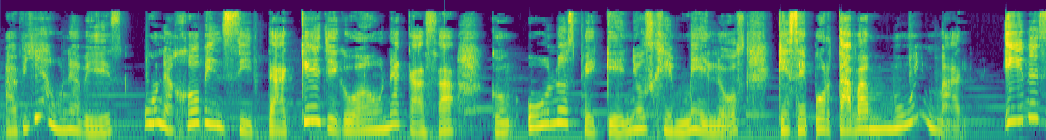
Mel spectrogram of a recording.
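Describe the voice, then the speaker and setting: Animated young woman narrating a game. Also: on the high side. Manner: animated, sing-song baby talk. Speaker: game video creator. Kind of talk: playful game role-play narration. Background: faint children's music.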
